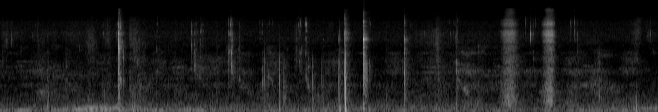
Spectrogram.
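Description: Close-up chewing and wet mouth clicks of someone eating juicy dalandan orange segments, with scattered sharp clicks, the loudest about halfway through, and two short hissing swishes near the end.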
